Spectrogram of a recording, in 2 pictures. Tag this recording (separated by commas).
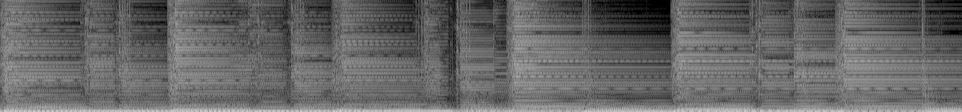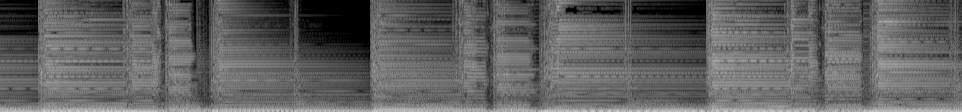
Guitar, Musical instrument, Acoustic guitar, Music, Plucked string instrument, Strum, playing acoustic guitar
